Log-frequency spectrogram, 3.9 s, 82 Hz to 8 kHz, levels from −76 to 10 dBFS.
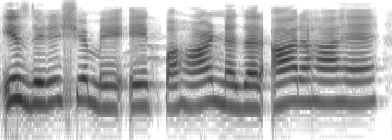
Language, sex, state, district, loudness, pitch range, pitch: Hindi, female, Jharkhand, Palamu, -14 LUFS, 250-290 Hz, 275 Hz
